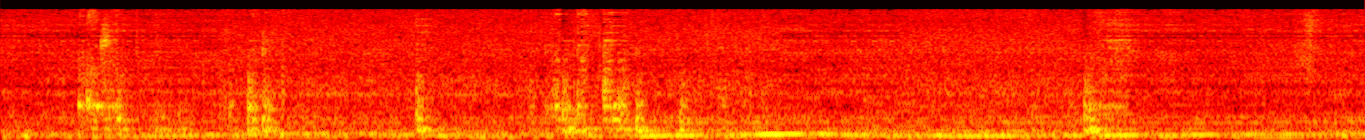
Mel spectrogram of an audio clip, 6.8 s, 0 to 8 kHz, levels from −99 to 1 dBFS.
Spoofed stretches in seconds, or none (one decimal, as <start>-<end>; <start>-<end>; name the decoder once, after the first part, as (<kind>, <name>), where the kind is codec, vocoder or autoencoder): 0.0-1.1 (codec, SNAC); 3.9-4.5; 5.5-6.8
